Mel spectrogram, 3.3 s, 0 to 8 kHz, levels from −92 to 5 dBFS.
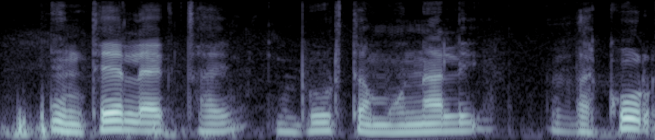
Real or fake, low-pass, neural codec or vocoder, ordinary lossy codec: real; none; none; none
